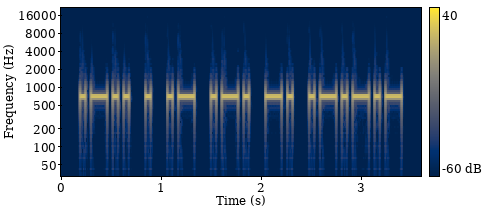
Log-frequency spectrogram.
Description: Morse code, heard as a keyed tone, about 21 wpm, 700 Hz. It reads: LEARN.
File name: practice / 22wpm / Sentences with 3-Word Phrases - 22wpm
